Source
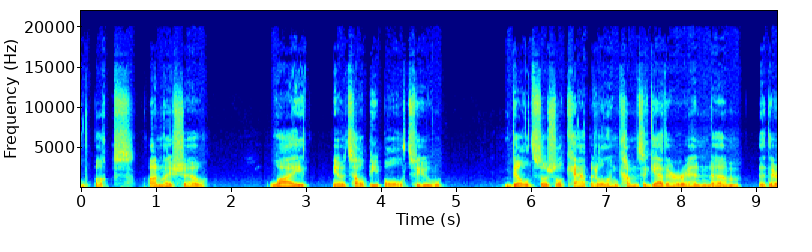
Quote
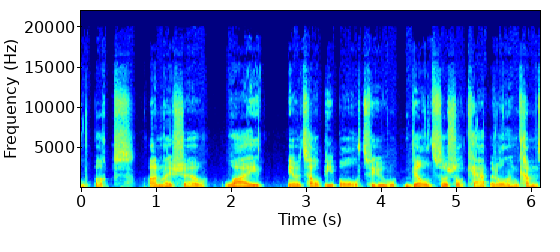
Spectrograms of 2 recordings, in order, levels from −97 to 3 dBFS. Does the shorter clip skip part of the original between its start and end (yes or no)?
yes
